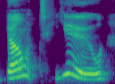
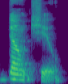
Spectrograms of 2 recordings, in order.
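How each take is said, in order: First: The t and y sounds stay separate. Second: The t and y blend into ch. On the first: "instead of saying don't you" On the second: "I say don't you. It's easier to say"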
